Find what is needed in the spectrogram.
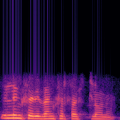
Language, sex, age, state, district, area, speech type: Tamil, female, 18-30, Tamil Nadu, Kallakurichi, rural, conversation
